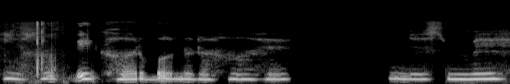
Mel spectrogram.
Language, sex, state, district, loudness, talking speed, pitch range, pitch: Hindi, female, Bihar, Gaya, -22 LUFS, 95 wpm, 240-260 Hz, 245 Hz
